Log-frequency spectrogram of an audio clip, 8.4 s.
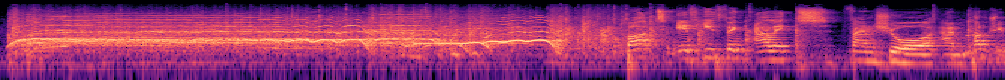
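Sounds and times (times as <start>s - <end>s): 
studio audience cheering and whooping: 0.0s - 5.2s
studio audience applause: 0.0s - 6.4s
speech: 5.2s - 8.3s.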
